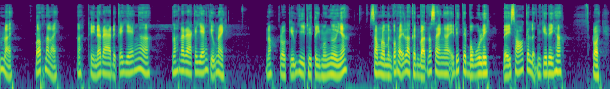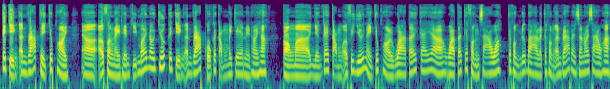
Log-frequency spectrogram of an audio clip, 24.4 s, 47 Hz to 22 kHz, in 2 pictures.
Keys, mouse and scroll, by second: 1.0 alt+middle click, 2.1 alt+middle click, 2.9 alt+middle click, 4.3 typing, 4.9 alt+middle click, 5.7-6.9 scroll down 1, 7.2 ctrl+shift+g, 8.2 F4, 8.7 alt+middle click, 9.3-11.0 scroll up 1, 11.2-11.6 scroll down 1, 11.6-11.9 scroll up 1, 11.9 click, 13.5 middle click, 14.4 click, 14.9 alt+middle click, 15.5-16.3 scroll up 1, 16.4 F4, 16.9-17.4 scroll down 1, 17.4 F4, 18.4 click, 19.0 middle click, 19.3 scroll down 1, 19.6 F4, 23.8 scroll down 1, 24.1 middle click.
